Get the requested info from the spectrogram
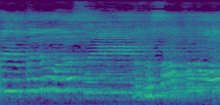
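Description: A children's song: a child's voice singing over instrumental backing music.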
